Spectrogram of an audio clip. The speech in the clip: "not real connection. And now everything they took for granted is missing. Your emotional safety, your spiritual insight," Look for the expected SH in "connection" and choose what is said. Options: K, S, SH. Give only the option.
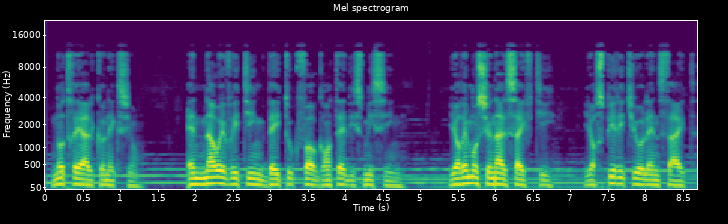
S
